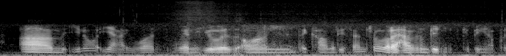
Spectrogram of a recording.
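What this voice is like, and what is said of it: Speaking very softly, hushed. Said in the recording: “you're talking really softly ... You sound like you're doing something illegal.”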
